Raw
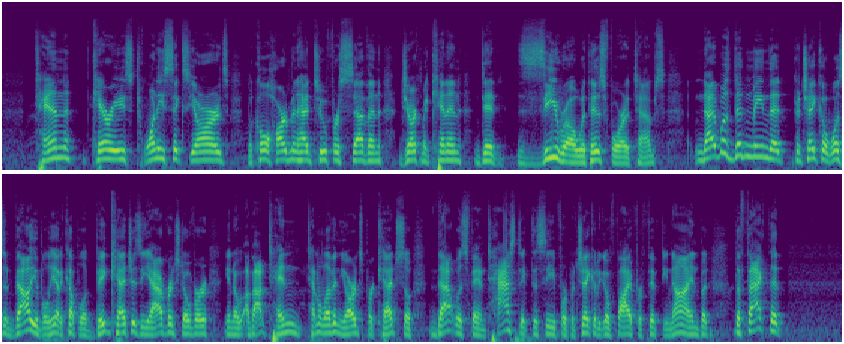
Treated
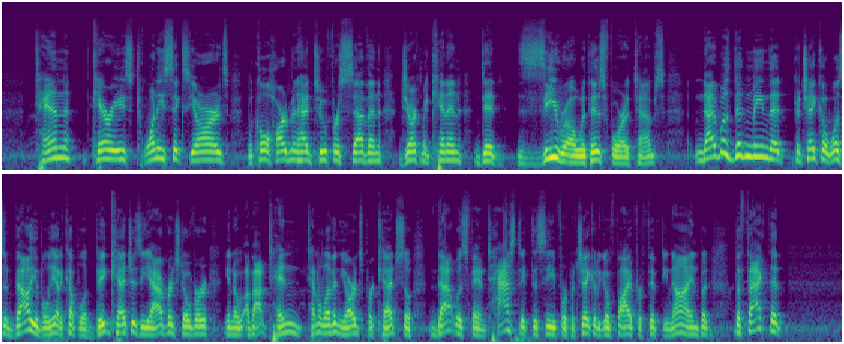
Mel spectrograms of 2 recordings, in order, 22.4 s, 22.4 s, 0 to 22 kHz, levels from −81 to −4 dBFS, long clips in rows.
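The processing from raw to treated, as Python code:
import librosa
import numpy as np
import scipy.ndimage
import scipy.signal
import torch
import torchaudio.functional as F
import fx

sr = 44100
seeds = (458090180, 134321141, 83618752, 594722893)

y = fx.peak_eq(x, sr, hz=250.0, db=14.5, octaves=0.63)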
